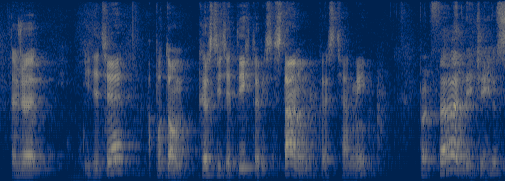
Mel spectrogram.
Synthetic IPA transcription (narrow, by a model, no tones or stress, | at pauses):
t̪aɡʒɛ | iɟɛcɛapɔt̪ɔmkr̩scicɛt̪iːkt̪ɔɾiːsast̪anuːkɾɛscanmi | b̥ət̪θɜːdlid͡ʒiːzəs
